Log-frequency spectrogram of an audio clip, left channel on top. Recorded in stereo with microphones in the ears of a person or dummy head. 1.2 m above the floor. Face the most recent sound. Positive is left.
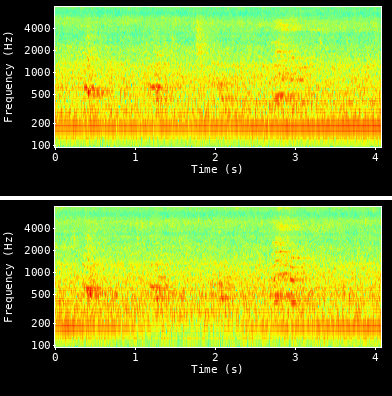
turn(degrees=-55)  # may be behind; listen again after turning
